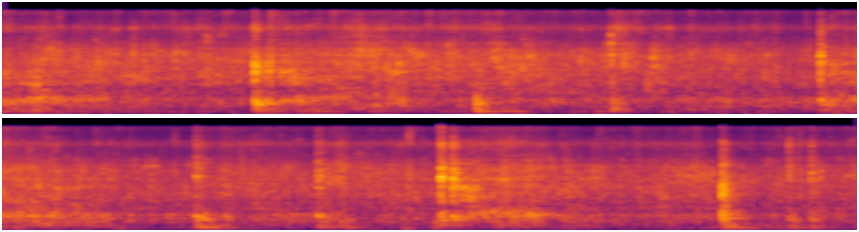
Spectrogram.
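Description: Banana slices sizzling as they deep-fry in oil in a wok, stirred with a metal ladle that knocks and scrapes against the pan every second or two.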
